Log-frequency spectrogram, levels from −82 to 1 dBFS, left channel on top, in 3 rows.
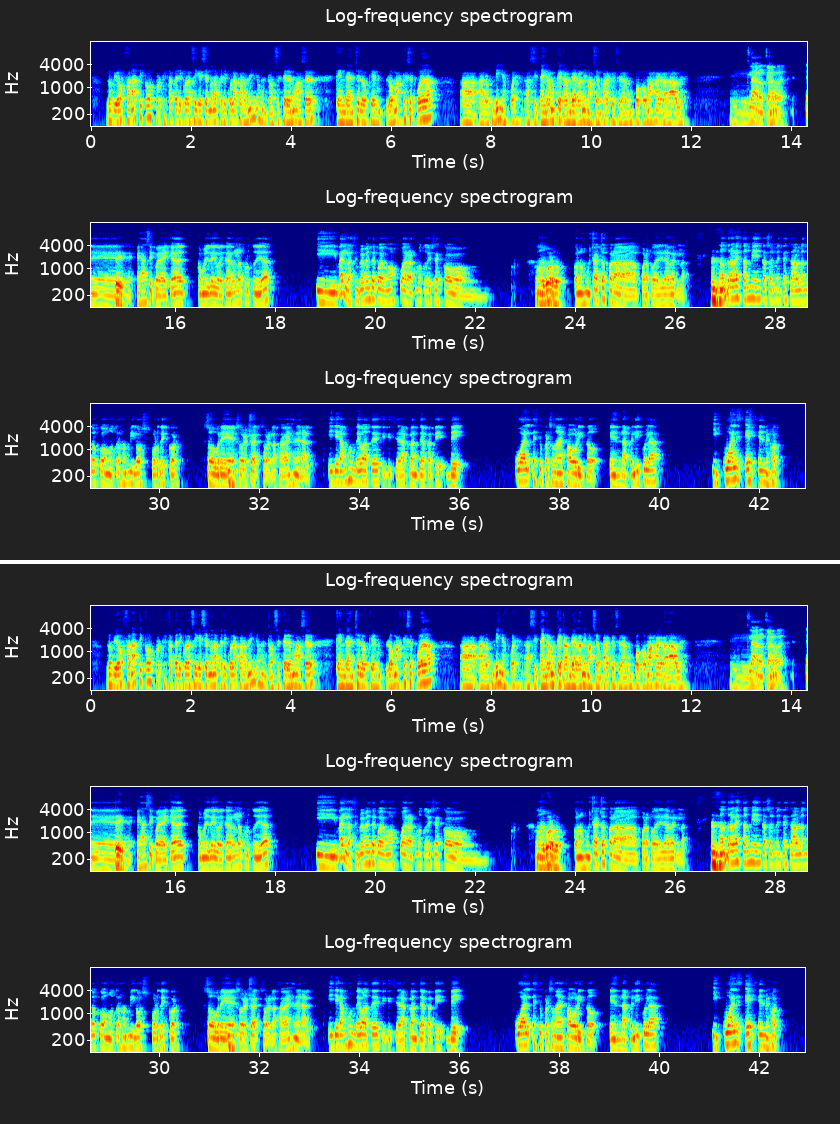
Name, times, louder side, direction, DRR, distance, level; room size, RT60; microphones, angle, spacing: voice 1, 0.3-6.8 7.4-11.9 12.8-13.7 14.8-15.1 23.2-23.7 26.7-27.0 31.3-31.5, right 1 dB, 35° right, -3 dB, 2.7 m, -19 dB
voice 2, 13.1-13.8 14.3-17.9 18.8-22.3 23.2-23.6 24.0-26.2 26.8-30.4 30.9-33.0 33.4-36.0 37.1-38.7 39.0-40.0 41.1-42.3, equal, 10° right, -1 dB, 1.3 m, -21 dB
17.0 x 8.1 x 2.2 m, 0.31 s
head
